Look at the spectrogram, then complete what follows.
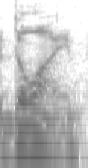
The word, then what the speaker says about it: Dylane: A lot of people say Dylan because it's spelled almost the same. So. Right. Yeah, I wasn't sure if the A is a long A or a short A,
